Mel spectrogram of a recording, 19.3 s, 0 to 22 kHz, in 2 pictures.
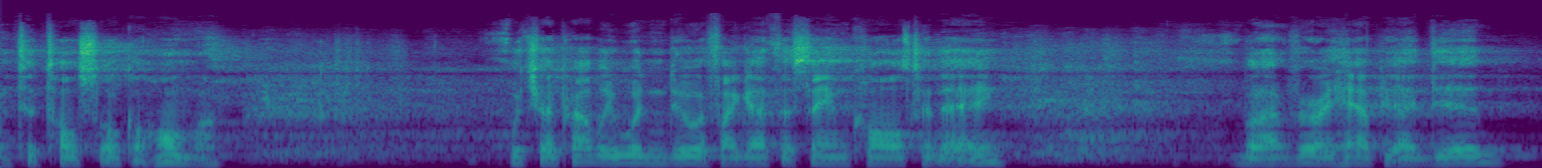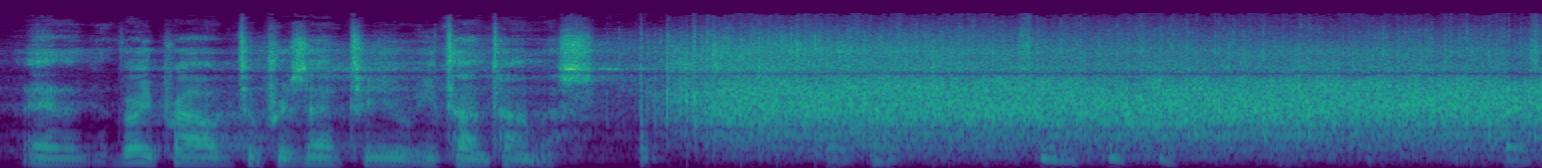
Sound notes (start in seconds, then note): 1.5 laughter; 6.2 laughter; 13.6 applause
